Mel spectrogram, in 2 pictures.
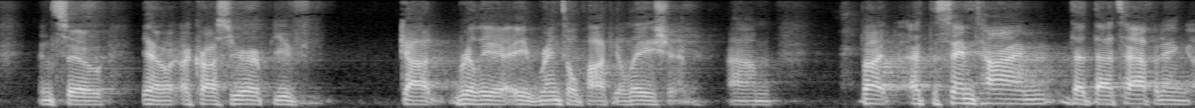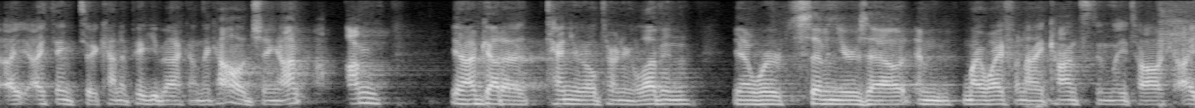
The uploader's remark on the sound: All the BiggerPockets podcast hosts on stage in one place! This bonus episode was recorded at the BiggerPockets Conference last week in front of a live audience of more than 1,000 people at the Gaylord Opryland Resort in Nashville, Tennessee. We turned the mics over to our members.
